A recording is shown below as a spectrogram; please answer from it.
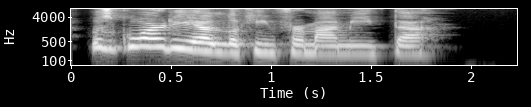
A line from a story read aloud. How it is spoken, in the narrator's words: the little Guardia crowed and laughed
